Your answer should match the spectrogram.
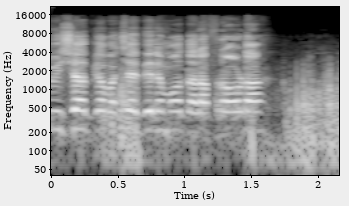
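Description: A high-pitched voice speaking loudly, stopping about a second and a half in.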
